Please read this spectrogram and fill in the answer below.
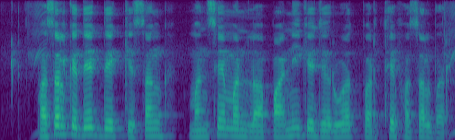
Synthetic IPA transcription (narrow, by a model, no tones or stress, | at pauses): pʰɐsəlked̪eːk̚ʰd̪eːkʰkesə̃ŋɡmɐnsemɐnlapaːniked͡ʒɐɾuːɾət̪̚pɐɾt̪ʰepʰɐsəlbəɾ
